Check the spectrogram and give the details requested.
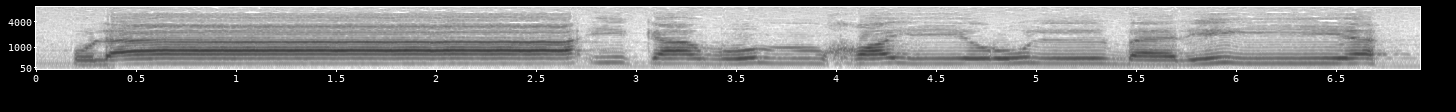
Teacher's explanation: خیر را پر ہوگا، بریہ میں را باریک ہوگا اور تا یہ ساکن ہو کر ہا کی شکل اختیار کرے گی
